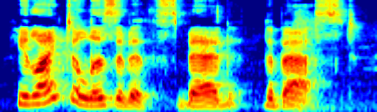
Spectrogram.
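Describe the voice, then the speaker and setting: A middle-aged woman reading a children's story aloud in an expressive, deliberate storytelling manner. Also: mid-range voice, vocal fry, breathy edge. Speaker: elementary school staff member reading aloud to pupils.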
